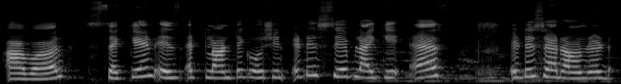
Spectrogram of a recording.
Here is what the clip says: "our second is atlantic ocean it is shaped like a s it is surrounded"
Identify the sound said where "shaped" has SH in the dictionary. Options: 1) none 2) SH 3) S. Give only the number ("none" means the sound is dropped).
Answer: 3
